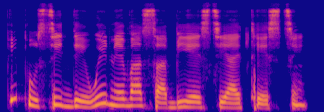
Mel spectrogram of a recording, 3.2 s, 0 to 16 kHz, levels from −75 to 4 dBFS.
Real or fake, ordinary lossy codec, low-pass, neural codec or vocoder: real; none; 14.4 kHz; none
